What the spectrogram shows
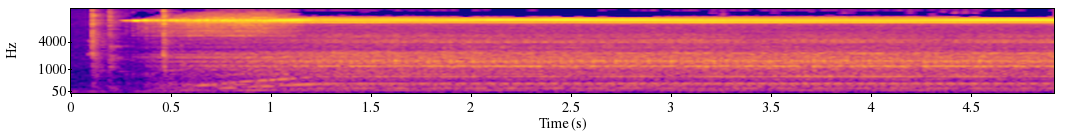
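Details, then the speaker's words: Upgraded drill press on a VFD inverter drive with new belt, test run at reasonably high speed: motor winds up within a second to a steady, even hum with no knock or wobble; running smoothly, vibration much lower than before. "i don't know if you can really hear it on the video but that sounds really smooth it's nice in terms of vibration"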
